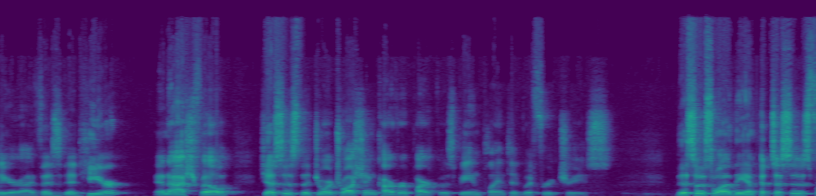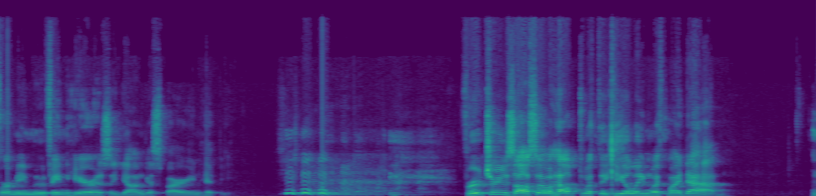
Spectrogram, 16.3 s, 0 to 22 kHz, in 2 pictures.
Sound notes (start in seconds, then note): 11.0 laughs; 11.1 audience laughs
